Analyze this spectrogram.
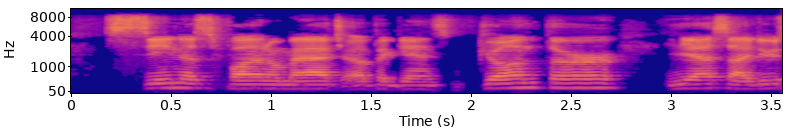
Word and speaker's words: Gunther: I don't say Gunther because I looked up the real German pronunciation of his name, and it's actually closer to Gunther than it is to Gunther, so I say Gunther now.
